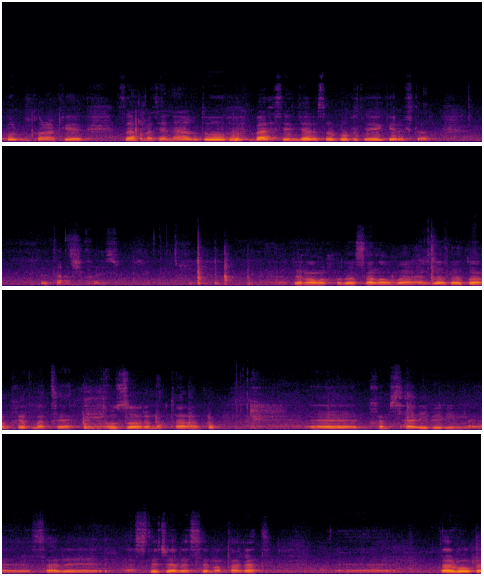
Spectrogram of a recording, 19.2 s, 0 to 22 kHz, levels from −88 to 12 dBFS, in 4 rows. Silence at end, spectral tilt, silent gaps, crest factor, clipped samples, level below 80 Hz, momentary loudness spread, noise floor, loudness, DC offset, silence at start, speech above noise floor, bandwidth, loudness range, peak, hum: 0 s; -5 dB/octave; none; 18 dB; under 0.1%; under -90 dBFS; 20 LU; -46 dBFS; -22 LUFS; under 0.1%; 0 s; 24 dB; 8.4 kHz; 9 LU; -4 dBFS; none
